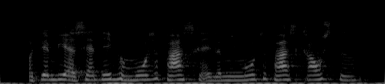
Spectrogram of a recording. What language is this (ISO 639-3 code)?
dan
